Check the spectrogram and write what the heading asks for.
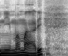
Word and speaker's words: Nima Marie: anche questa versione acustica di alcune canzoni di Nima Marie, devo sempre mettere l'accento finale, e poi naturalmente compararle anche anche, diciamo, e godersele anche nelle versioni da disco.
